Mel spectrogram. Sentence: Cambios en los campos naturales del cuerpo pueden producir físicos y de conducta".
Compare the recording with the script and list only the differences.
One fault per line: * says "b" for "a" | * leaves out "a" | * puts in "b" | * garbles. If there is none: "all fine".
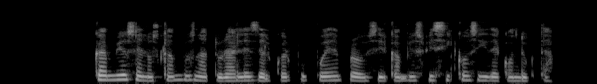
* puts in "cambios"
